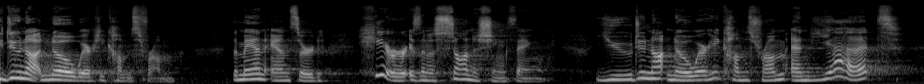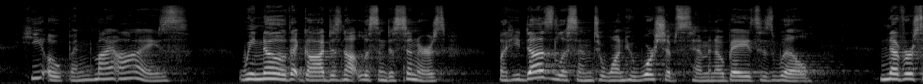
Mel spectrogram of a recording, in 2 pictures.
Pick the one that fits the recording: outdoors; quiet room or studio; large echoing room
large echoing room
